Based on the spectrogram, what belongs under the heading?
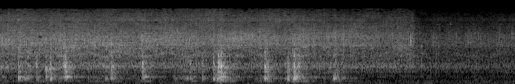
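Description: Ivy gourds frying in coconut oil in a steel pot, sizzling while a wooden spatula stirs them in with lumps of jaggery, with scattered light knocks of the spatula against the pot. The sizzle falls away abruptly about four seconds in.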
